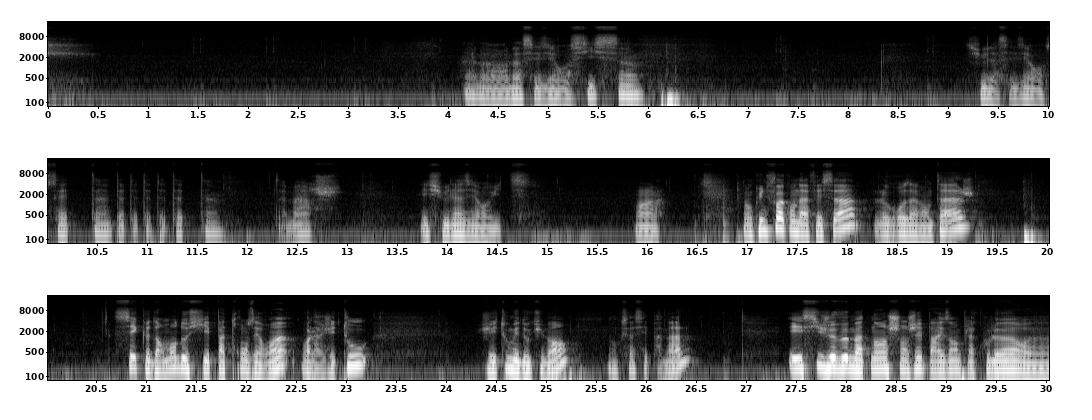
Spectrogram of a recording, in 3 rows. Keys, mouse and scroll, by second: 0.3 click, 1.6 click, 2.4 click, 3.2 click, 4.0 click, 5.2 click, 6.4 KP_6, 7.4 click, 9.0 click, 12.0 click, 13.4 click, 14.6 click, 16.2 middle click, 17.8 click, 18.5 click, 19.0 click, 20.0 Delete, 21.7 click, 23.1-24.3 drag, 24.3-25.2 scroll up 1, 25.2-26.3 alt+scroll up 1, 25.5 alt+Tab, 26.3 click, 28.1 click, 28.8 click, 29.4 shift+click.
